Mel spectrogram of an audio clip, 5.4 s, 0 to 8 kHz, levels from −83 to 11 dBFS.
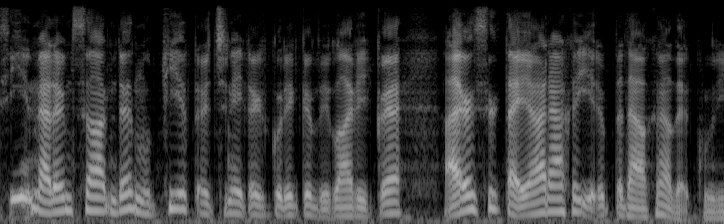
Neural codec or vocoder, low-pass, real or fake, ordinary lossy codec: autoencoder, 22.05 kHz, a latent of 192 numbers a frame, VITS, trained on many speakers; 7.2 kHz; fake; none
